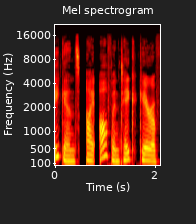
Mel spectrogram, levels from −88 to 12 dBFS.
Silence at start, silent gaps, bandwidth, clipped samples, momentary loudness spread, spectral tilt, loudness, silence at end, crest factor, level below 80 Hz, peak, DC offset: 0 s; 0.49-0.60 s, 0.80-0.87 s; 16 kHz; under 0.1%; 5 LU; -5 dB/octave; -18 LUFS; 0.1 s; 16 dB; -56 dBFS; -2 dBFS; under 0.1%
